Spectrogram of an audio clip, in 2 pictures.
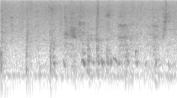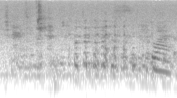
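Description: A middle-aged woman speaks calmly through a microphone in a large echoing hall.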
